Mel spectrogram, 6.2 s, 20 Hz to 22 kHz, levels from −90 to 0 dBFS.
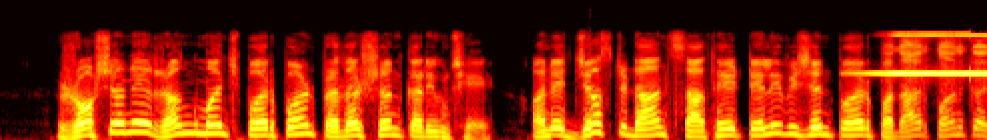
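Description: Speech carries brief smears at 2.73 to 2.77 s, 3.41 to 3.45 s, 3.67 to 3.70 s and 4.26 to 4.30 s, where the sound wobbles. This is short concealed packet loss: each time, about 20 ms of audio, which fits a single lost packet, arrived too late for the decoder. The receiver stretched the preceding sound to cover the gap, from its pitch or as shaped noise, for 13 to 20 ms, then cross-faded back into the real signal.

From 5.24 s to the end, a single tone at 2.6 kHz swells over roughly 0.4 s into a squeal sitting about 10 dB above the speech. This is loudspeaker feedback squeal. The microphone was picking up the loudspeaker it fed, and at that frequency the loop gain rose above one, so the tone fed on itself and kept growing rather than dying away. It never collapses before the clip ends, which means the loop stayed closed throughout.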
